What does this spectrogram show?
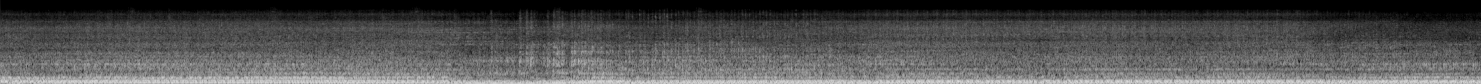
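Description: Twin-turbo LS V8 in a Ford Mustang idling steadily just after start-up.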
